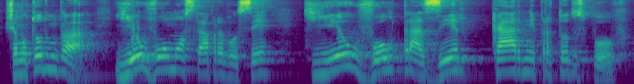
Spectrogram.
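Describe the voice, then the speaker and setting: A man's voice: fairly high pitch, unhurried, mellow. A man voicing God giving firm instructions to a prophet, with a Brazilian accent. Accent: Brazilian Portuguese. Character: commanding God giving calm orders.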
